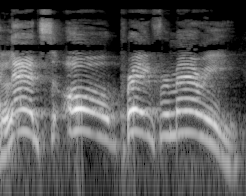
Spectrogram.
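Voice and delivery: high, slow revival call; preacher rallying the crowd. Acted. Preacher tells everybody to pray, rallying high and slow. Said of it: "tells everybody".

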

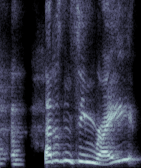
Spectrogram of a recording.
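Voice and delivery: high, slow incredulous squeak; retold rookie panic, high and slow; mock alarmed. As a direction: stretch it out in mock horror. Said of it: "I was terrified".

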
